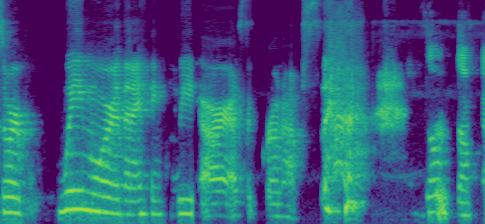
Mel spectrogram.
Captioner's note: laughs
